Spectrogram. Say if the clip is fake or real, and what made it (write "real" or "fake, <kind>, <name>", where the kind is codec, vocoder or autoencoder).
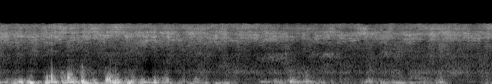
fake, codec, SNAC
